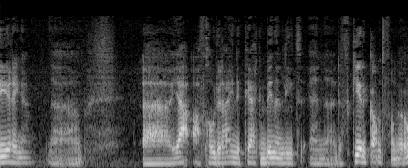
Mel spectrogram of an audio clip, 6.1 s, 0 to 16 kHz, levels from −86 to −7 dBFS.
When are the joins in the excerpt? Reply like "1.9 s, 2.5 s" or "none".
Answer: none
